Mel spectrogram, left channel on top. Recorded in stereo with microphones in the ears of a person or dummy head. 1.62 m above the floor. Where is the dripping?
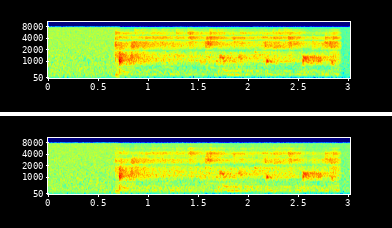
40° left (ahead or behind).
